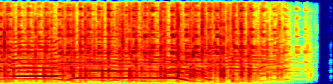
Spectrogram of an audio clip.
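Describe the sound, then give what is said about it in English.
A lively crowd at Lalor Parkrun cheers and shouts for about three seconds, cheering in another graduate, with overlapping voices and sustained high calls, loud throughout before dropping off abruptly at the end. “So the crowd here is cheering in another graduate today at Lalor Parkrun.”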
